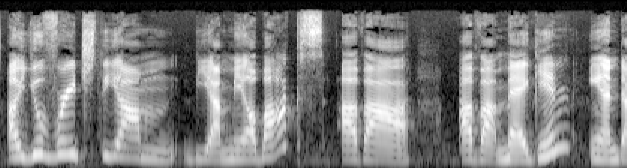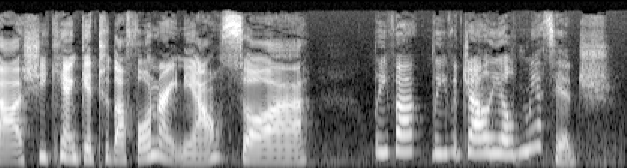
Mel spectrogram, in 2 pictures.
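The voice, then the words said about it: Put-on accent. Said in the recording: “In that accent. ... I literally almost made this like Swedish.”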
